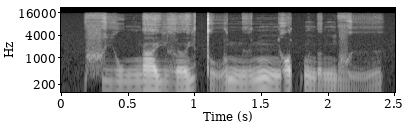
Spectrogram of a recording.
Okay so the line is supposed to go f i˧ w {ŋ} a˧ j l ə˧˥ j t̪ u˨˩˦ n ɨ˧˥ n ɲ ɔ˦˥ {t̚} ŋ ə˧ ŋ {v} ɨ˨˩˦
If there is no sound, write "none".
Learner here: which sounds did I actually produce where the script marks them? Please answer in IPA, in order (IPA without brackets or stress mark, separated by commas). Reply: ŋ, t̚, v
